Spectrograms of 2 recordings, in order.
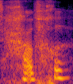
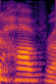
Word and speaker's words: Havre: It's written Gaver, but I think it's Havre or Havre. Yeah. Do you know? – I've heard Havre.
